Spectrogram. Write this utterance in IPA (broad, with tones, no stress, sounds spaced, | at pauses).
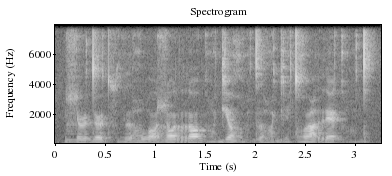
ɮ ə˞˨ d ə˞˦˨ d sʷ ɛ̤˨ l ɑ̤˦ w ɔ˨ ɮ ɔ˦ r ɔ˦ ɡ ɑ̤˨ ɡʲ ɛ˦ ʁʷ ɑ̤˨ d l ɑ̤˦ ɡʲ ɑ̤˨ d ʁʷ ɑ˨ r ɛ˦ ɡ ɑ̤˨˦ d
